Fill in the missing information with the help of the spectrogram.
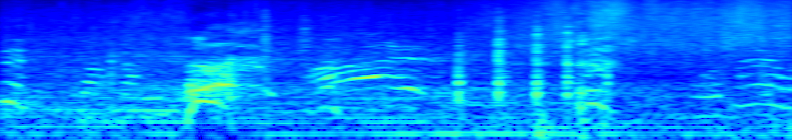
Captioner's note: sneeze!!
